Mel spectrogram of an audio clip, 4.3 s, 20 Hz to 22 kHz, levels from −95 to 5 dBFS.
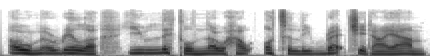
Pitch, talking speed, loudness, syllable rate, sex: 160 Hz, 140 wpm, -17 LUFS, 4.2 syllables/s, male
